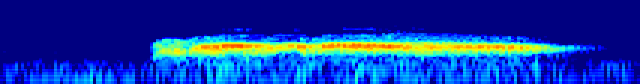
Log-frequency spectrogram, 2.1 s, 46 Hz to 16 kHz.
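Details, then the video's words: Indoor spotted dove of the 'kuk 2 / guk 1' style delivering one long, drawn-out, low hollow coo lasting about one and a half seconds, steady in pitch and fading at the end. "Tekukur kuk 2 / guk 1"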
